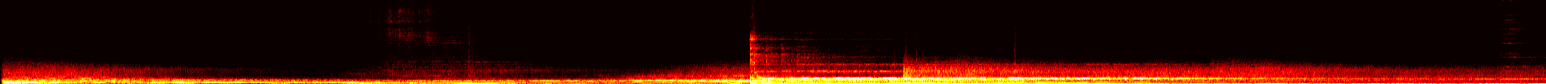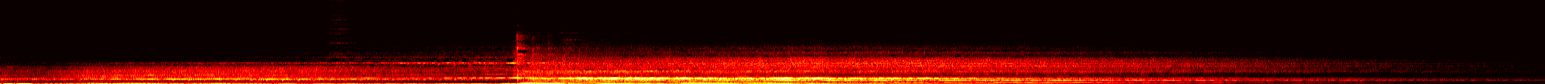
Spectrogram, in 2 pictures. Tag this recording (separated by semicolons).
ambiance; ambience; ambient; background; background-sound; clicks; general-noise; Logo; logos; menu; reversed; synth; tone; white-noise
